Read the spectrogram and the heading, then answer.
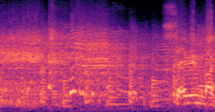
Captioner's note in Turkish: Ömer'in kıkırdaması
